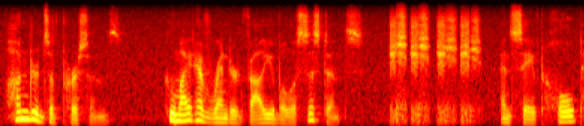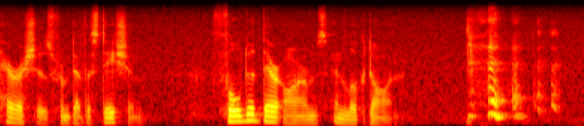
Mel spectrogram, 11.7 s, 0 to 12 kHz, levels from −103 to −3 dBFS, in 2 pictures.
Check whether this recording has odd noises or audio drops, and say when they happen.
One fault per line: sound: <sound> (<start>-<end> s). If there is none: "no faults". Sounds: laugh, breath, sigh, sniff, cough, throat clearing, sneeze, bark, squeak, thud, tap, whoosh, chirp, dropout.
sound: laugh (3.9-4.8 s)
sound: laugh (10.5-11.5 s)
